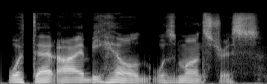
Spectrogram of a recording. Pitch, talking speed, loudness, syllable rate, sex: 95 Hz, 135 wpm, -17 LUFS, 3.3 syllables/s, male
